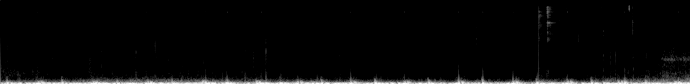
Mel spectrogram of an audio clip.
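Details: Pre-recorded heartbeat played back during an ASMR stream: steady, deep, muffled lower thumps repeating over a low hum; normal heartbeat.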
